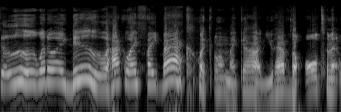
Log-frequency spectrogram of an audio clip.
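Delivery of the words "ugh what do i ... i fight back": high-pitched hammed-up despair; mock helpless whine. Mocking hero's helplessness.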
